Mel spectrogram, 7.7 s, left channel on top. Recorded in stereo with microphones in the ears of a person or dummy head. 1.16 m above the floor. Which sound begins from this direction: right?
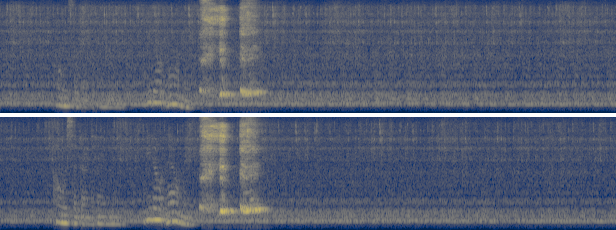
A woman speaking, at 0.7 s.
